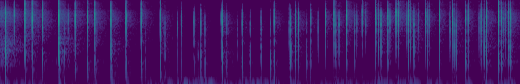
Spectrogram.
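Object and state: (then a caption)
Glass tablet touchscreen tapped with fingernails. Long dark fingernails tap rapidly on the glass touchscreen of a white-bezel iPad lying flat. Dozens of short, sharp, bright clicks land in quick, uneven succession, each dying away almost instantly with no ring. A faint, steady low hum sits underneath.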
